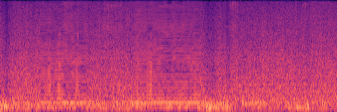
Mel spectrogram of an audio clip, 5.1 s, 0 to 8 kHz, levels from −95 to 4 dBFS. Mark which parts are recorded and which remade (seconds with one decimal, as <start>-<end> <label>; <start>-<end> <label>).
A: 0.0-0.6 recorded; 0.6-1.3 remade; 1.3-2.0 recorded; 2.0-3.0 remade; 3.0-5.1 recorded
